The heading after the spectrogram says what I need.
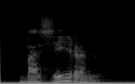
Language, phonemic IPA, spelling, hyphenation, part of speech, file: Dutch, /baːˈzeːrə(n)/, baseren, ba‧se‧ren, verb, Nl-baseren.ogg
- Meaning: to base (to have as its foundation or starting point)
